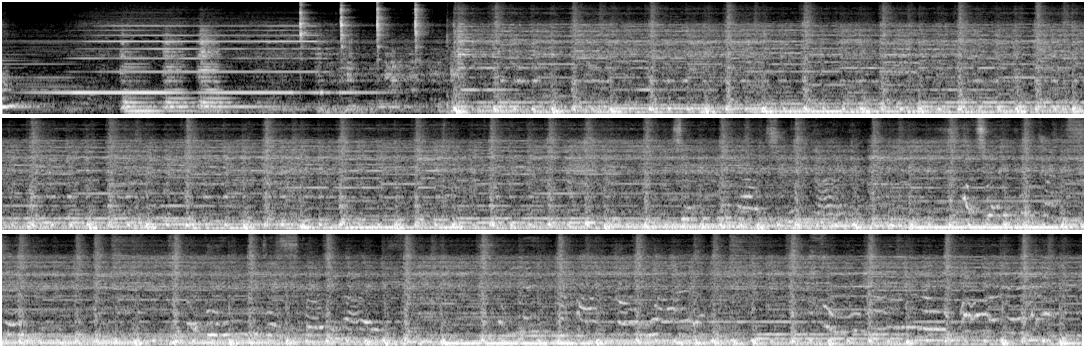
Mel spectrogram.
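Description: Live rock band playing: a lone held guitar note rings for the first few seconds, then drums, bass and electric guitars come in together about four seconds in with a steady, driving beat, with a voice singing over it.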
